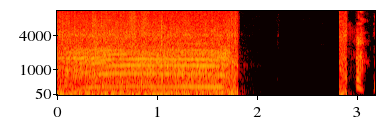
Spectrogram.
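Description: Cattle mooing in the video game GTA: one long, loud, close bellowing moo holding a steady droning pitch, cut off abruptly into about a second of silence before a few shorter, fainter bovine grunts follow.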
